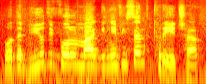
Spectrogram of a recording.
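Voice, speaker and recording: Polish guy casting a live game, high voice, chatty and excited, reads his chat. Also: fairly quick, a little hiss or hum. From Poland. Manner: chatty, excitable, answers chat, laughs often. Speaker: game caster.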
